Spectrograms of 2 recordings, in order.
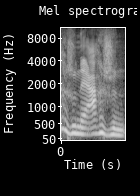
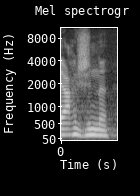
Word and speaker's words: Arjuna: Nem é Arjuna é Argjina. Tem um hoje final de semana eu escutei como é que seria de verdade a pronúncia do nome, mas vai Arjuna mesmo.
